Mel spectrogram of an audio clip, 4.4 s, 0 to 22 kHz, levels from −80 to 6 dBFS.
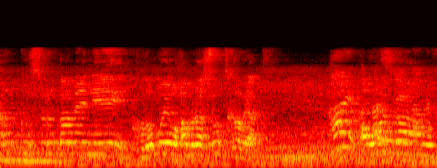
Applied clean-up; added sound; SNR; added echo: none; Guitar; 7 dB; reverberation time 0.7 s.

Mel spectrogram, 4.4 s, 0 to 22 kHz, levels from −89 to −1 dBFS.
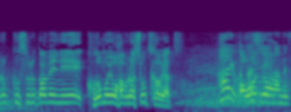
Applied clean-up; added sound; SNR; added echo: none; none; none; none.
